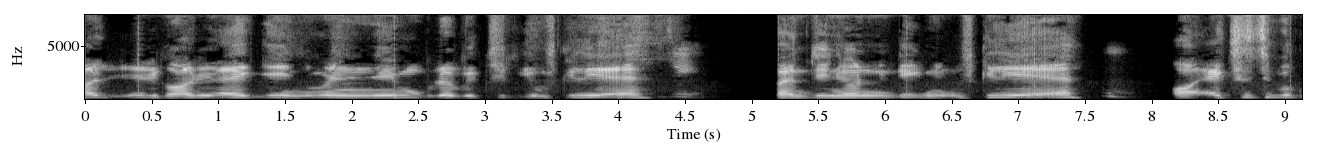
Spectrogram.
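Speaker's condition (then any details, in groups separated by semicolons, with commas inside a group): Cerebral palsy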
